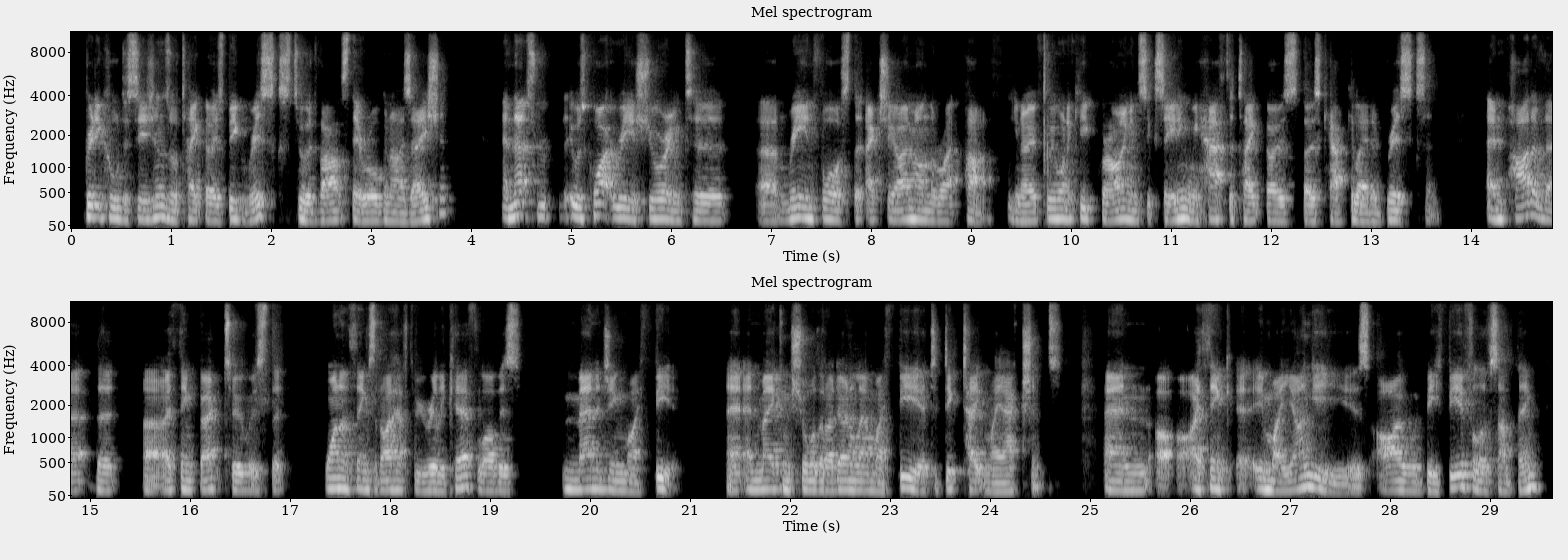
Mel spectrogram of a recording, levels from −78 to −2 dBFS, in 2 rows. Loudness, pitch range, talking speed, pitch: -22 LUFS, 110-130 Hz, 205 wpm, 115 Hz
